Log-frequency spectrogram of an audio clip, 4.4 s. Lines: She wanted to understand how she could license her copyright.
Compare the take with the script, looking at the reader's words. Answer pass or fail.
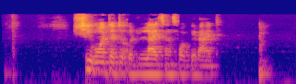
fail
